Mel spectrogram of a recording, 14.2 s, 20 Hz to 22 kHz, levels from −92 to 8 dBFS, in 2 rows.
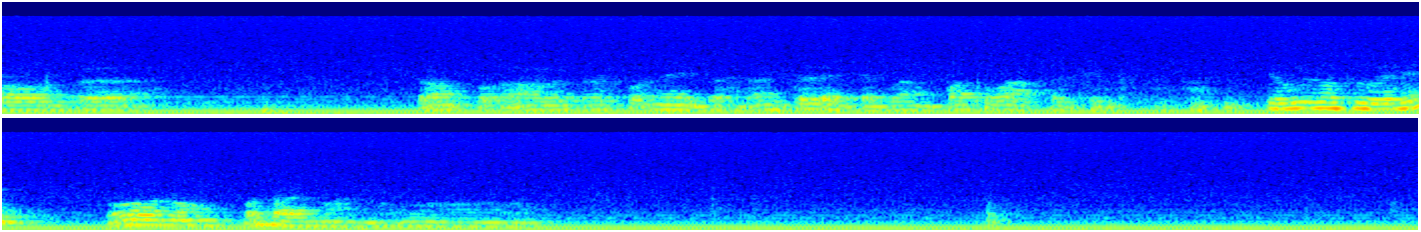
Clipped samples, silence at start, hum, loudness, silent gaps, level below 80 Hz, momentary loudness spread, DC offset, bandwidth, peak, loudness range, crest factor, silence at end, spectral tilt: under 0.1%; 0 s; 50 Hz at -45 dBFS; -35 LUFS; none; -42 dBFS; 13 LU; under 0.1%; 14 kHz; -16 dBFS; 11 LU; 18 dB; 0 s; -9 dB/octave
